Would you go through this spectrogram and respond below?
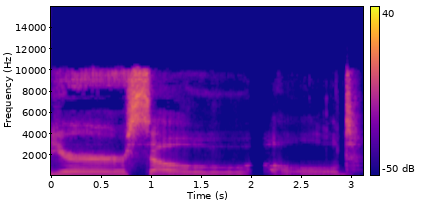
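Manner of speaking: put-on drunken, yammering half-whisper, drawn-out "so". Retelling jokes someone half-whispered in your ear: imitating a boozy half-whisper. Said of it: "start whispering, like, boozy, stupid, yammering".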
